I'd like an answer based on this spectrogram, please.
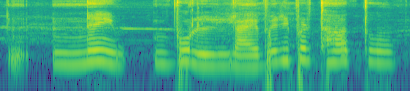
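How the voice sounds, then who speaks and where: A man's voice: very high voice, fairly even intonation, slow pace, heavily acted. Lady doing a smug young guy, chill and teasing, kinda bossy. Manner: casual and teasing, firm when hushing. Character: teasing, self-assured young man, calm and bossy.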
